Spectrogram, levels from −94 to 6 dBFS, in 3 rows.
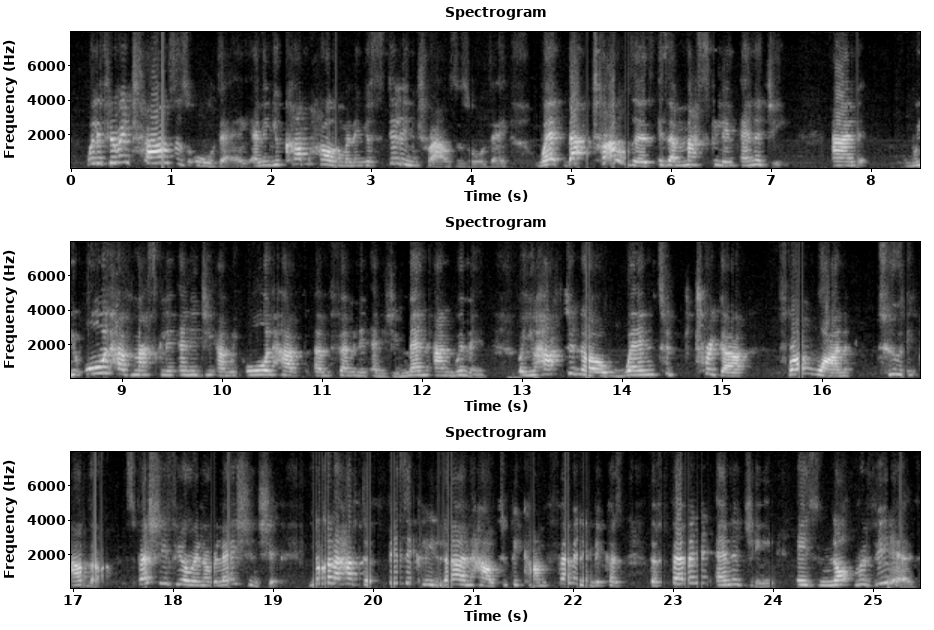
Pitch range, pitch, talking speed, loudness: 210-295 Hz, 245 Hz, 190 wpm, -18 LUFS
